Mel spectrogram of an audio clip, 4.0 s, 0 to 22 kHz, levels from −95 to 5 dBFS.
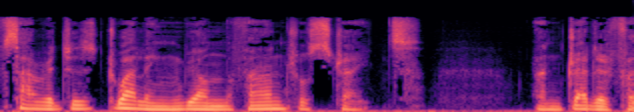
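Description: Around 0.67 s there's pre-echo: a short hiss, roughly 14 dB up, smears ahead of an attack, which points to a long transform block without short-block switching.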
